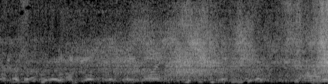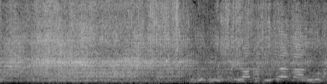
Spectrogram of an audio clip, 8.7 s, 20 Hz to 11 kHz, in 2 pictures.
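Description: Propellers of a large radio-controlled scale model DC-6B airliner, a four-engine model, as it comes in to land and touches down, getting loudest from about halfway through as it passes closest. People talk in the first half.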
